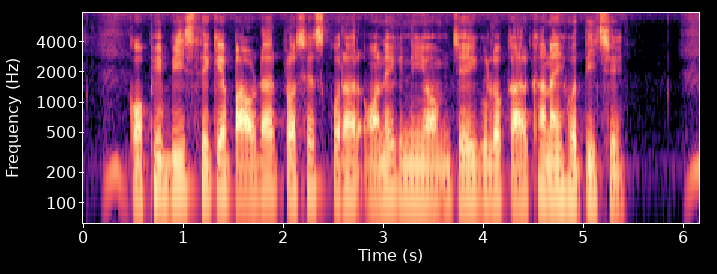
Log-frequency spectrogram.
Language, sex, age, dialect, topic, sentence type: Bengali, male, 31-35, Western, agriculture, statement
